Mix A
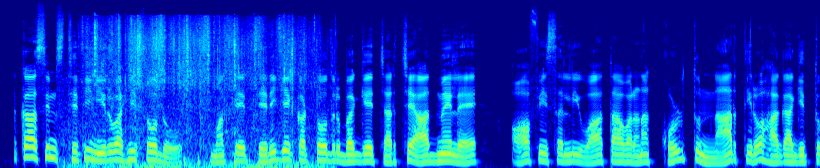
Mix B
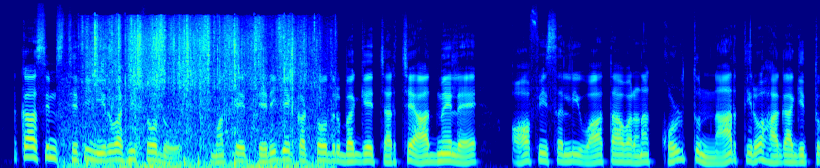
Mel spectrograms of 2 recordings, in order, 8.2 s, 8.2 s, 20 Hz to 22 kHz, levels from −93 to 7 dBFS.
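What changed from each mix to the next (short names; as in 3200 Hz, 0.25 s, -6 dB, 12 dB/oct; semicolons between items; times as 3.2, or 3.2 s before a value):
background +6.0 dB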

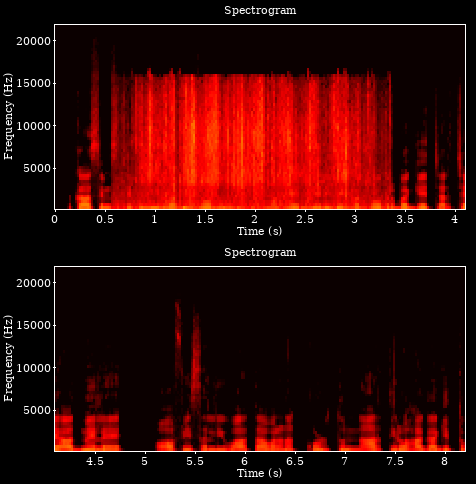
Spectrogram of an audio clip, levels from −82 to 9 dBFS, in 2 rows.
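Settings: background +8.5 dB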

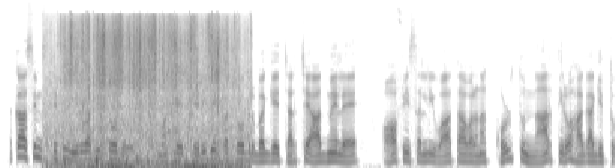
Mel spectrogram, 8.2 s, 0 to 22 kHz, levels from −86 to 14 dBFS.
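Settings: speech: add bell 12000 Hz -14.5 dB 0.98 oct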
